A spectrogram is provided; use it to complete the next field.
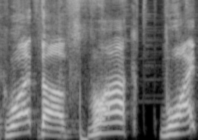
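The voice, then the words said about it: Impression of a security researcher. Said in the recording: “This is my impersonation of a security researcher hearing about this.”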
